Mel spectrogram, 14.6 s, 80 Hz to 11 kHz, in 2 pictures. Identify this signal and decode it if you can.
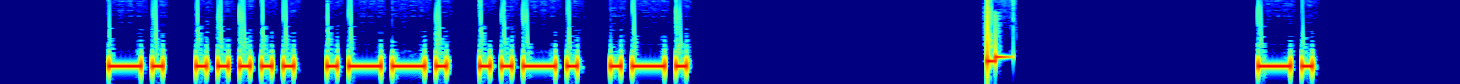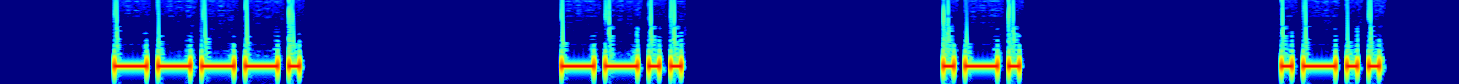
Morse code, heard as a keyed tone, about 22 wpm, spaced as for 9 wpm, 700 Hz. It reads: N5PFR N9ZRL
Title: USA Call Signs - 5 Characters - 8x Character Spacing - 22wpm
